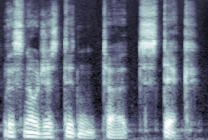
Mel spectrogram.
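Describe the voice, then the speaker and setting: Slow, low-voiced man rambling softly. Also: husky. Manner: soft rambling talk with many fillers and laughs. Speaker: ASMR streamer. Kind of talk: rambling ASMR chat.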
